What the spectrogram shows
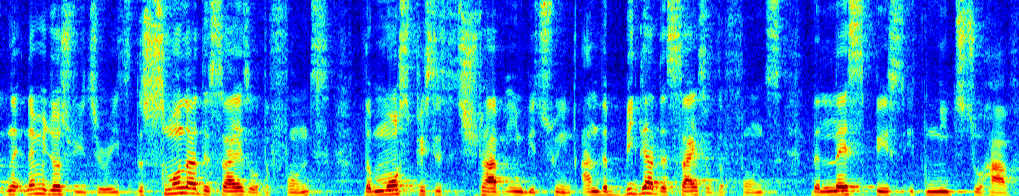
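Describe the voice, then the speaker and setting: A man teaching a design lesson over a screen share. He explains in a loose, rambling way, restarting sentences and leaning on "like" as he thinks. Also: mid-range voice. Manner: rambling, with many restarts and "like" fillers. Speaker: design instructor.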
